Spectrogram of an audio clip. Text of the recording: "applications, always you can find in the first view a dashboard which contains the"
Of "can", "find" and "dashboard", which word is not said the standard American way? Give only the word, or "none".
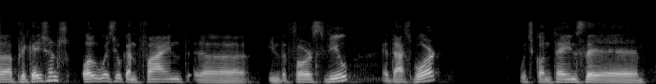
dashboard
